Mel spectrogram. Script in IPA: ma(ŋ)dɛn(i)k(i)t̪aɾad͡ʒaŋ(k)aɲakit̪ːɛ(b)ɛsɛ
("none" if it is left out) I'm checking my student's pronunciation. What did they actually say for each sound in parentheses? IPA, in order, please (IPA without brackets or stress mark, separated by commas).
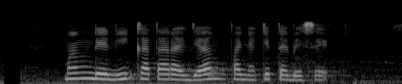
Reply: ŋ, i, a, p, b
